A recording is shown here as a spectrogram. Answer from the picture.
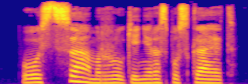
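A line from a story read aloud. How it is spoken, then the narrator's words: Hiss. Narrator (Russian): прошипел Рольер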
